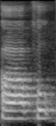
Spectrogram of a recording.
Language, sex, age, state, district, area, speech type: Telugu, male, 18-30, Telangana, Medak, rural, read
